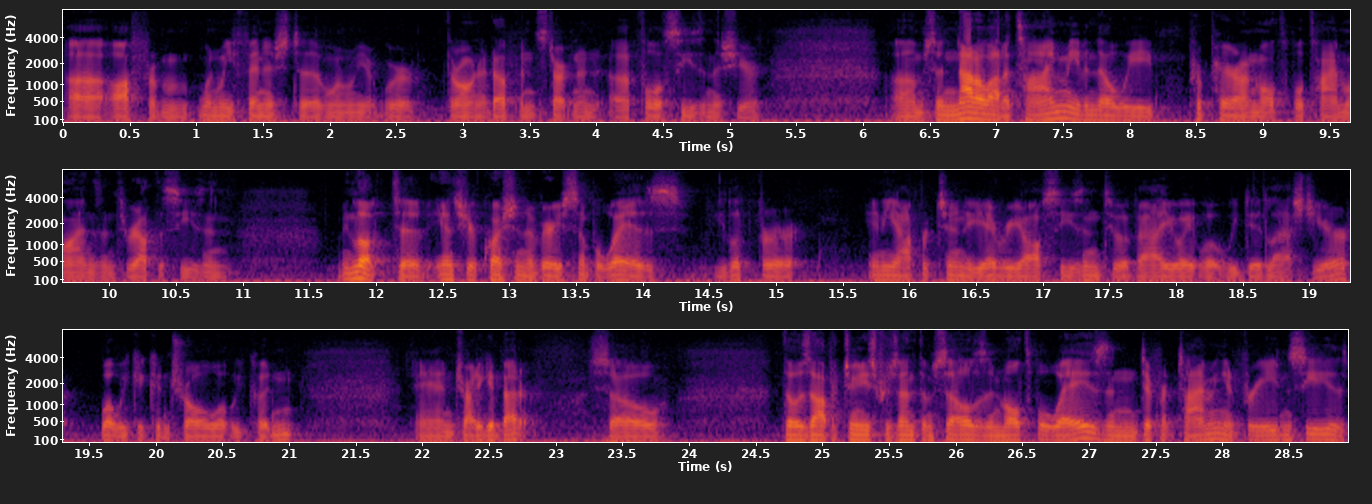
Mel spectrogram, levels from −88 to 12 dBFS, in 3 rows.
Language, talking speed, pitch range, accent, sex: English, 195 wpm, 75-95 Hz, American, male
